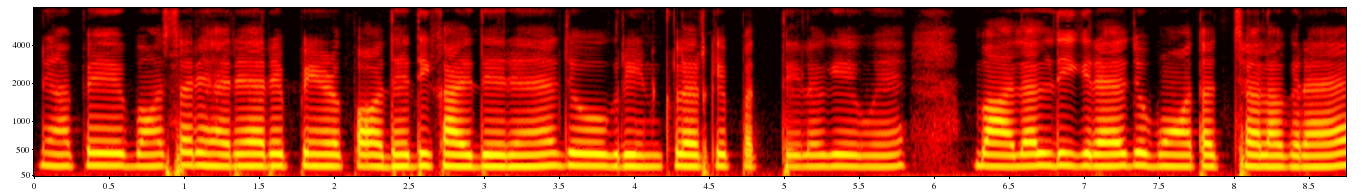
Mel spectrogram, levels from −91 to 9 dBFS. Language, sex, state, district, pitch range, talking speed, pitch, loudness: Hindi, female, Uttarakhand, Tehri Garhwal, 205-215 Hz, 200 wpm, 205 Hz, -20 LUFS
